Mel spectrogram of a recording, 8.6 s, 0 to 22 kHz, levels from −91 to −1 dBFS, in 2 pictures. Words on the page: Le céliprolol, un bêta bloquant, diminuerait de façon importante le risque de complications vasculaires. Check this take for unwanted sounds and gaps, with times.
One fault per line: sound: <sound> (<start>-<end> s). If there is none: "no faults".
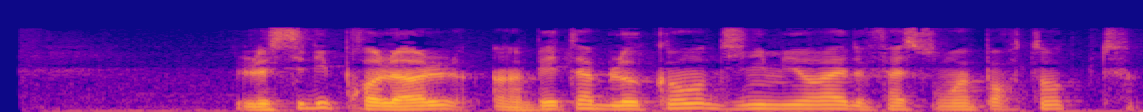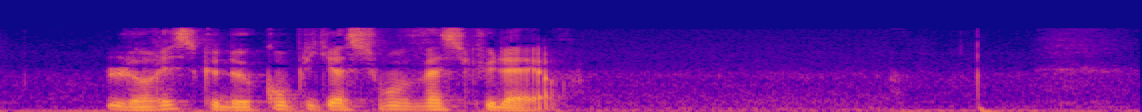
no faults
